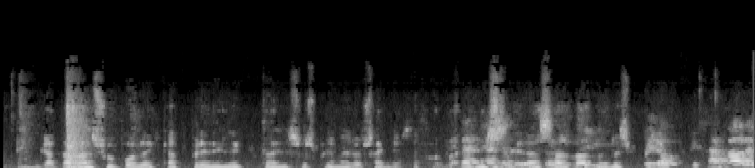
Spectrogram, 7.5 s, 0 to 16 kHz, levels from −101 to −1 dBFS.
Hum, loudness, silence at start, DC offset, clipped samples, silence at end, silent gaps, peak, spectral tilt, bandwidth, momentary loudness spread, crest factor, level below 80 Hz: none; -26 LUFS; 0.15 s; under 0.1%; under 0.1%; 0 s; none; -4 dBFS; -5 dB/octave; 9.4 kHz; 12 LU; 20 dB; -48 dBFS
